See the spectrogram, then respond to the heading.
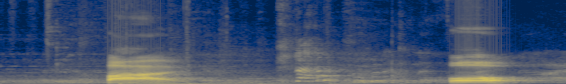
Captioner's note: students chattering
